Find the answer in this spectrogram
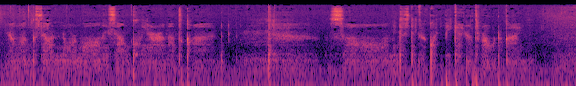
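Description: A person whispering, with short sharp clicks scattered through it, most of them bunched together near the end.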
